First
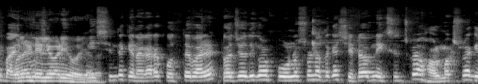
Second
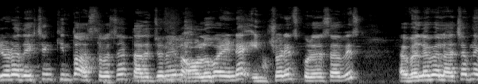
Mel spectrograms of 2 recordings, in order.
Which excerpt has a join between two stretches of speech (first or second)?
first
